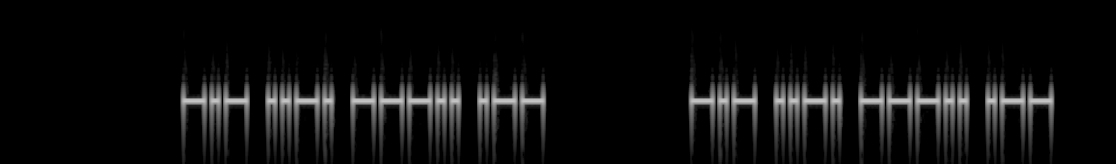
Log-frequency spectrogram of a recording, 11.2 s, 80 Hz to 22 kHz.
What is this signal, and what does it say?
Morse code, heard as a keyed tone, about 17 wpm, 700 Hz. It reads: KF8W KF8W
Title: USA Call Signs - 4 Characters - Repeated 3x - 17wpm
